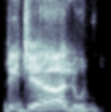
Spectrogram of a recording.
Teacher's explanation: را کے نیچے کسرہ ہے، اس کو ہم باریکی سے پڑھیں گے، منہ کھول کے پڑھیں گے. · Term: ترقیق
